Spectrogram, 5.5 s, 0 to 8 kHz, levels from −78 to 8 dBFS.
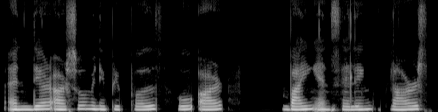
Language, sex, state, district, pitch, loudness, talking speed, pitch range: English, female, Sikkim, Gangtok, 220 Hz, -16 LUFS, 130 wpm, 210-230 Hz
